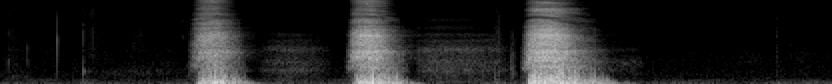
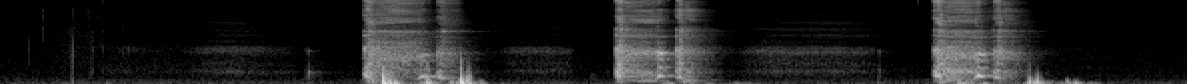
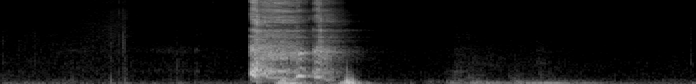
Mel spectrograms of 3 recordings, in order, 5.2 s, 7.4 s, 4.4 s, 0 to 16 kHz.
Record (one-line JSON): {"exhalation_length": "5.2 s", "exhalation_amplitude": 15013, "exhalation_signal_mean_std_ratio": 0.33, "three_cough_length": "7.4 s", "three_cough_amplitude": 16427, "three_cough_signal_mean_std_ratio": 0.28, "cough_length": "4.4 s", "cough_amplitude": 8279, "cough_signal_mean_std_ratio": 0.31, "survey_phase": "alpha (2021-03-01 to 2021-08-12)", "age": "18-44", "gender": "Female", "wearing_mask": "No", "symptom_abdominal_pain": true, "symptom_fatigue": true, "symptom_fever_high_temperature": true, "symptom_headache": true, "smoker_status": "Current smoker (1 to 10 cigarettes per day)", "respiratory_condition_asthma": false, "respiratory_condition_other": false, "recruitment_source": "Test and Trace", "submission_delay": "2 days", "covid_test_result": "Positive", "covid_test_method": "RT-qPCR", "covid_ct_value": 17.3, "covid_ct_gene": "ORF1ab gene", "covid_ct_mean": 17.8, "covid_viral_load": "1500000 copies/ml", "covid_viral_load_category": "High viral load (>1M copies/ml)"}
